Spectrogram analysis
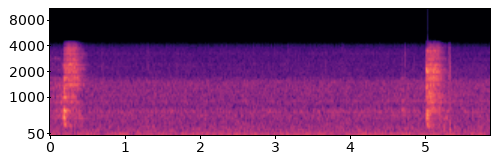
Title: Sneezing 2!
